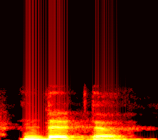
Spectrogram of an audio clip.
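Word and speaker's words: debtor: मेरे लिए हो गए डेटर बी साइलेंट होता है बस लिखते हैं पढ़ते नहीं है डेटर अब मैंने उनको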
